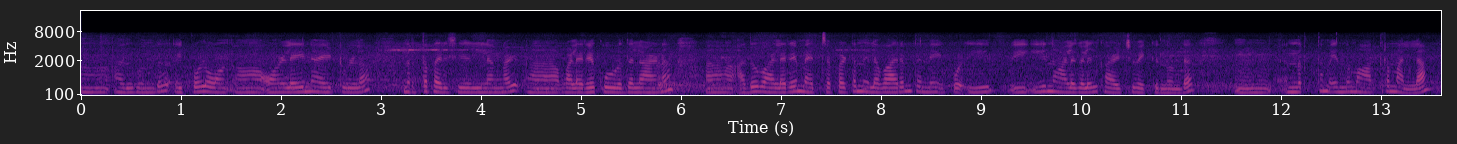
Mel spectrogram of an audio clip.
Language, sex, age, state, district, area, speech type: Malayalam, female, 30-45, Kerala, Idukki, rural, spontaneous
